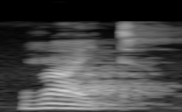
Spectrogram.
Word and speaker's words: write: Ở đây âm y được đọc là i, các bạn tưởng tượng là âm w nó không tồn tại, nó bắt đầu bằng âm r, write, kết thúc bằng âm t, write.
